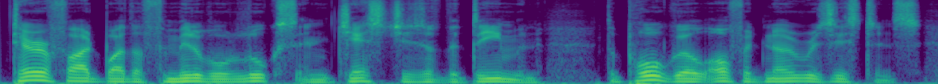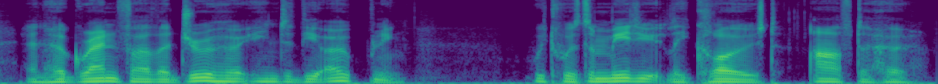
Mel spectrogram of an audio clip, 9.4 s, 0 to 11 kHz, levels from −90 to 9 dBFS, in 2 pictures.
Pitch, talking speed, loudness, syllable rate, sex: 105 Hz, 190 wpm, -18 LUFS, 6.7 syllables/s, male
